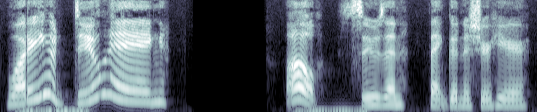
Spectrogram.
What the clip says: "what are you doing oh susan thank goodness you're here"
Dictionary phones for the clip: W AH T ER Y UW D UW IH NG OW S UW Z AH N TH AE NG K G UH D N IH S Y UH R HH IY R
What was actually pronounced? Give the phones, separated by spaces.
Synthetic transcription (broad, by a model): W AH T ER Y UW D UW IH NG OW S UW Z AH N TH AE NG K G UH D N IH S Y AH R HH IY R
